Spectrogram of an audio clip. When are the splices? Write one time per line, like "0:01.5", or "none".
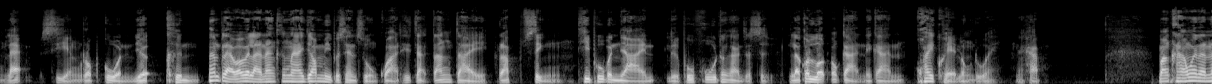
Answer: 0:02.0
0:04.9
0:07.8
